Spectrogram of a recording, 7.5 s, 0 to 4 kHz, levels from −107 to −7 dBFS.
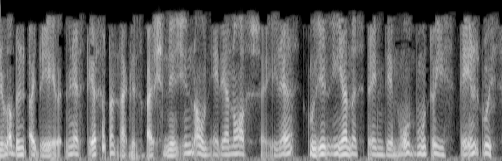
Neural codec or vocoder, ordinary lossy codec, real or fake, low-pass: autoencoder, 22.05 kHz, a latent of 192 numbers a frame, VITS, trained on many speakers; MP3, 24 kbps; fake; 3.6 kHz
